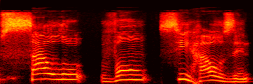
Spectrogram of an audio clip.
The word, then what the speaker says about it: Saulo von Seehausen: Estou aqui com Saulo von Seehausen. É essa a pronúncia, Saulo?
